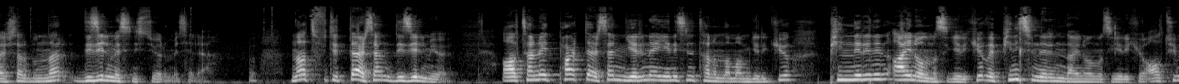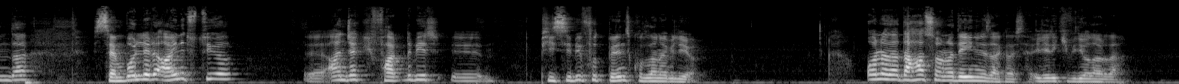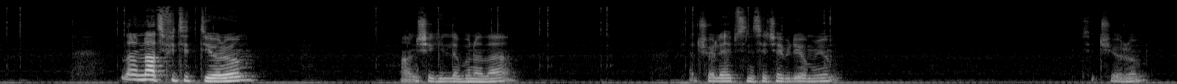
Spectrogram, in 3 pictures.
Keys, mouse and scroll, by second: 0.2 shift+click, 1.8 shift+click, 2.6 shift+click, 3.1 shift+click, 23.6 shift+click, 24.7 shift+click, 25.5 shift+click, 27.3-27.9 shift+drag, 29.0 shift+click, 29.6 shift+click, 30.4 shift+click, 31.0 ctrl+shift+click, 31.8 ctrl+right click.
